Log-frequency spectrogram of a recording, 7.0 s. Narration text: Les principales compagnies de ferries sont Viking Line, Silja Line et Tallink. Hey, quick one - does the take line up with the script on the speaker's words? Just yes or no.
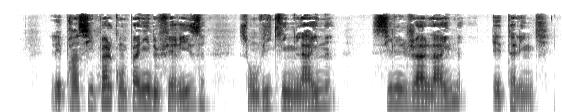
yes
